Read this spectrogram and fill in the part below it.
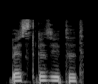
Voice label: "bestgesittet", German; adjectives

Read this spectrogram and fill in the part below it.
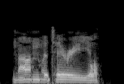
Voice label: "non-material", english; adjectives

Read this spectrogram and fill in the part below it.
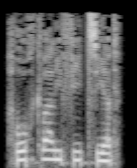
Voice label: "hochqualifiziert", German; adjectives

